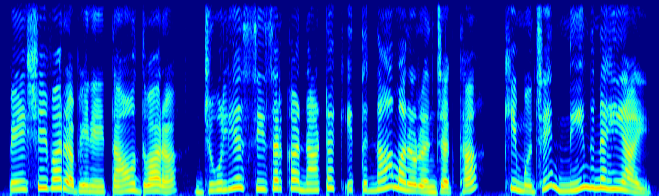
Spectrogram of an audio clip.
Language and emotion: Hindi, happy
